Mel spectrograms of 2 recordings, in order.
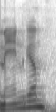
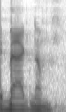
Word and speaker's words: Mangum: Well, it's not hard to pronounce. It's just people want to say Magnum, Yeah.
